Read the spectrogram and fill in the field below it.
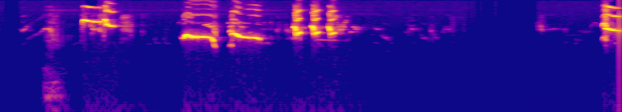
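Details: Male Oriental magpie-robin in the morning, singing relaxed to call other magpie-robins: high clear whistled notes, some sliding downward, then bursts of quick stacked chirps in short phrases separated by pauses.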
